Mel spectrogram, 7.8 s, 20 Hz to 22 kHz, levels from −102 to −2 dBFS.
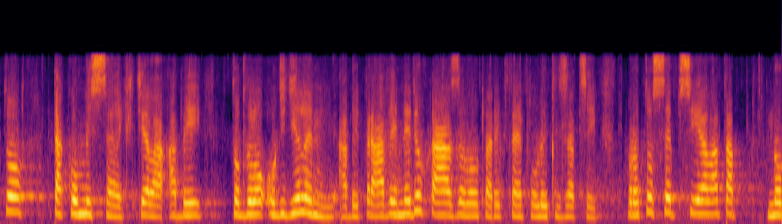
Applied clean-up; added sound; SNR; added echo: neural separator model SepFormer DNS4.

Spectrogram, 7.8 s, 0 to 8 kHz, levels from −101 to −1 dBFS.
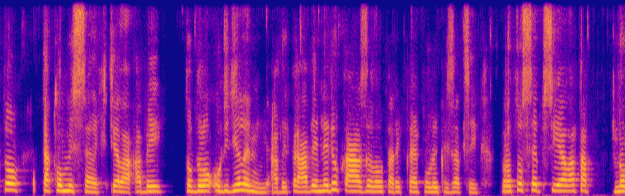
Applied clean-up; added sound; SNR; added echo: neural mask model Resemble Enhance denoiser.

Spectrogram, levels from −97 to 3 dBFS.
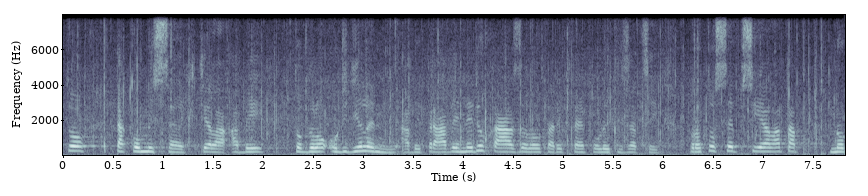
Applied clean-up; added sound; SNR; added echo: none; Rain; 14 dB; none.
